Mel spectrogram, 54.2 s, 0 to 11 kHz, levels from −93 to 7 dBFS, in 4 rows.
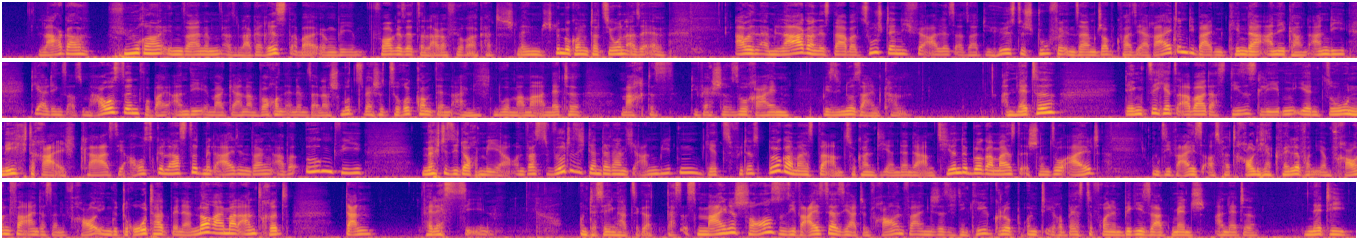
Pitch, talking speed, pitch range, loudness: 145 Hz, 195 wpm, 130-170 Hz, -23 LUFS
